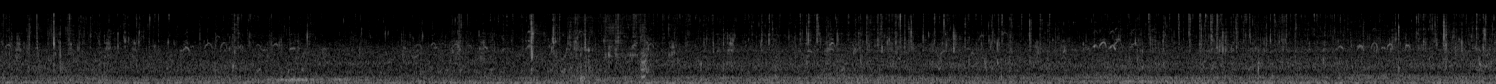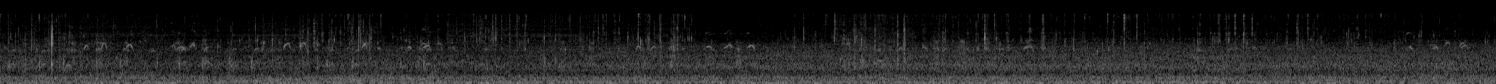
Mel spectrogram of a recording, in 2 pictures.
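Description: Mute swans and their cygnets dabbling and feeding at the water's surface: many small bill clicks, nibbles and splashes, with soft waterfowl calls now and then.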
